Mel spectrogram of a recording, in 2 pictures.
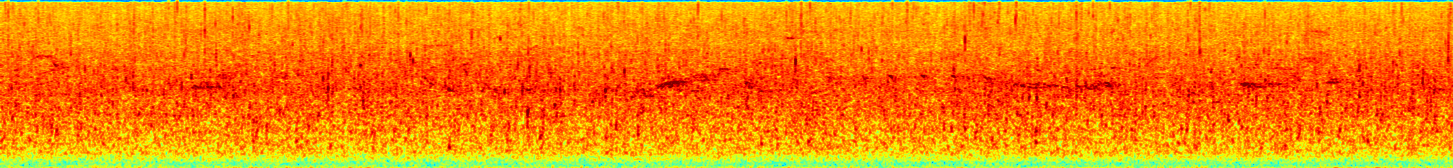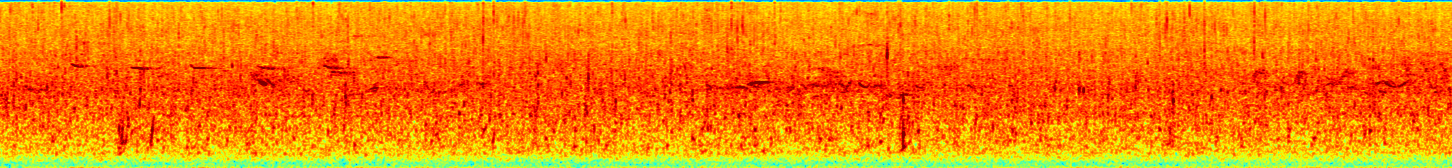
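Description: Steady rushing water like a stream, with a few faint short high chirps and an occasional click.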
